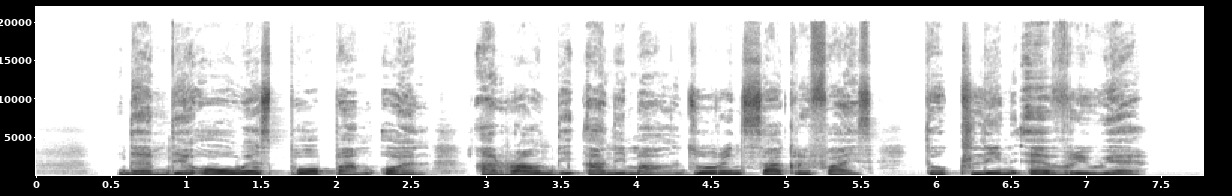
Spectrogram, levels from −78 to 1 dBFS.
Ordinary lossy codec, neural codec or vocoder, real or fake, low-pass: none; none; real; none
